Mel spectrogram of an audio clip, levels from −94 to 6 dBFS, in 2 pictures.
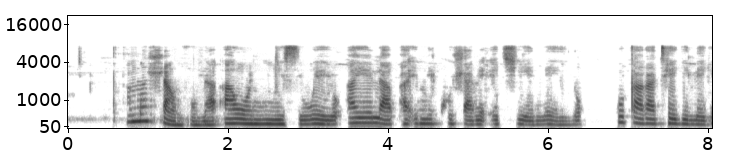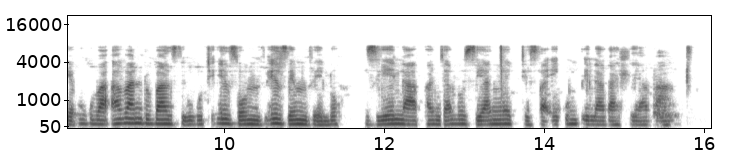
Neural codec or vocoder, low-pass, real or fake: none; 7.2 kHz; real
